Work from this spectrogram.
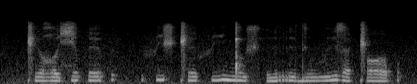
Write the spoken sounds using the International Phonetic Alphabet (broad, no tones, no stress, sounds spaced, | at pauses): ǁ ɨ ʁʷ ɨ ɕ ɘ p ɾ ɘ p | f i ʃ ǁ ɘ f i ŋ͡ǃ u ʃ h ɨ r ɨ d ɨ w v ɨ z ɐ ǁ ɔ p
